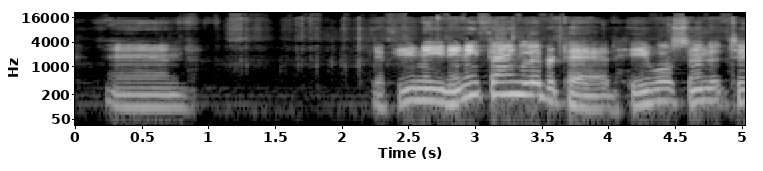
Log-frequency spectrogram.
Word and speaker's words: Libertad: O'Neill or not, but he is the Libertard, how you say it? Libertard. I think that's a different scenario. Libertad, Mexican Libertad.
